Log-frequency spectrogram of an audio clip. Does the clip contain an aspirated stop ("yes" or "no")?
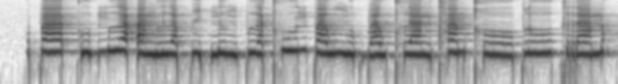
yes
